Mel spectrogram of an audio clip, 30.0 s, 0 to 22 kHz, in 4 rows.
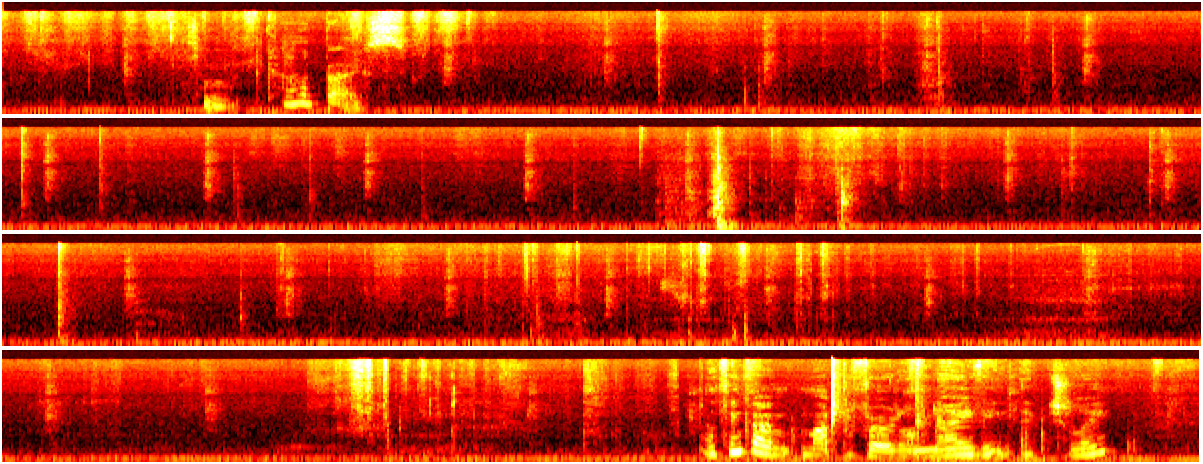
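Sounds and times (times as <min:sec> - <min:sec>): paper rustling and shuffling: 0:18.2 - 0:20.4, 0:24.4 - 0:26.4.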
